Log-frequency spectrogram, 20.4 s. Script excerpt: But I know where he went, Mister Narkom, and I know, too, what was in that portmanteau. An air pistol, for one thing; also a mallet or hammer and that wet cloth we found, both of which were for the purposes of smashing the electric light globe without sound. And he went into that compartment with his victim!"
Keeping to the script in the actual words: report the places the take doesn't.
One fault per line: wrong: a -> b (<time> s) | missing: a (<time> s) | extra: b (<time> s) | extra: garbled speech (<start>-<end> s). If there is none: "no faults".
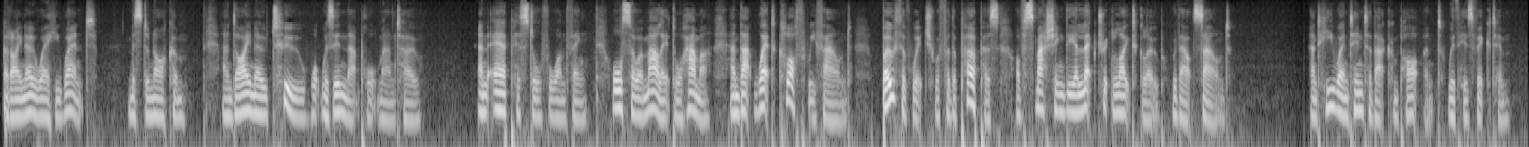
wrong: purposes -> purpose (12.8 s)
